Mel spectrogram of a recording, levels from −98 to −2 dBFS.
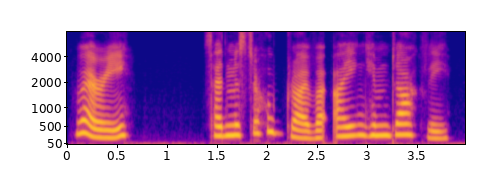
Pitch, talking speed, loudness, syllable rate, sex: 245 Hz, 105 wpm, -18 LUFS, 3.7 syllables/s, female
